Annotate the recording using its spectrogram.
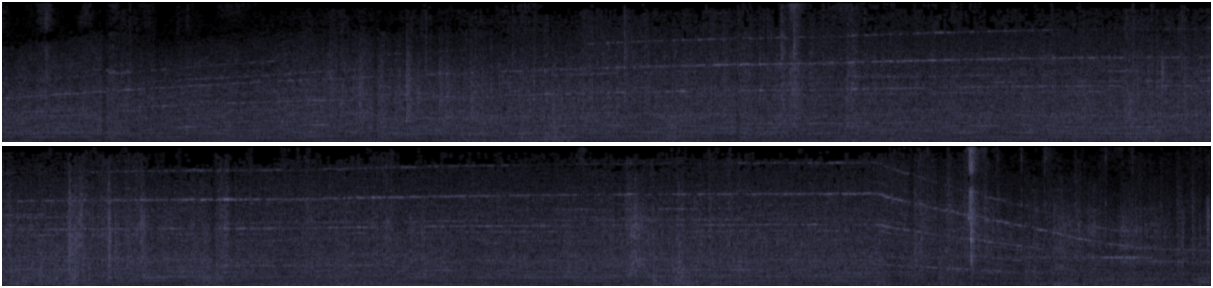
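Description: A racing car engine roars loudly, rising in pitch through each gear and dropping with each shift.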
